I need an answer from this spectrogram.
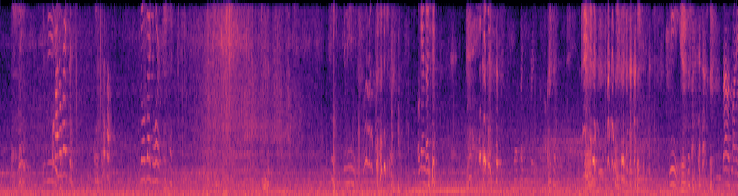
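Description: Small birds chirping and twittering in short, repeated calls, over a faint steady hum.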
